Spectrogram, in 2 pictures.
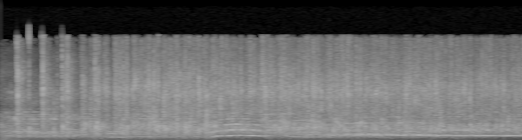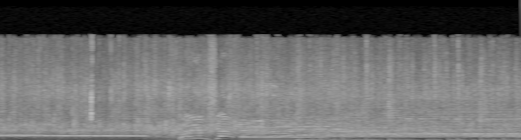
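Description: Studio audience applauding and cheering. About eight seconds in, music comes in under the applause with a heavy bass line.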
